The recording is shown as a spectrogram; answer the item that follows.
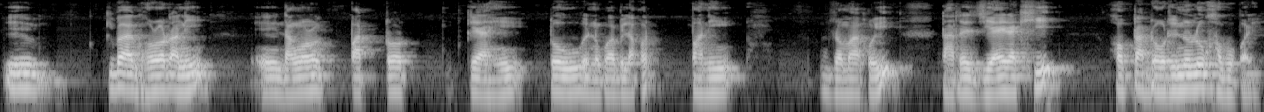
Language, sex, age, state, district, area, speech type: Assamese, male, 45-60, Assam, Dhemaji, rural, spontaneous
